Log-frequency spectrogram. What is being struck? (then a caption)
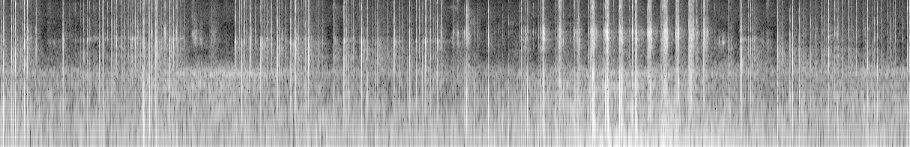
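Plastic glue stick tube with paper label. Long nails scratch and tap along the paper label and body of a small, hollow, red and white Berlingo plastic glue stick tube with a cap. The result is a quiet, steady stream of dense, bright, crackly scratches mixed with quick, dry taps that stop almost instantly. A faint low rumble sits underneath midway through.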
